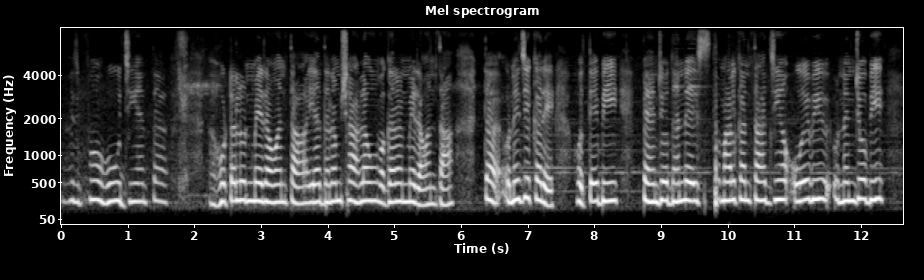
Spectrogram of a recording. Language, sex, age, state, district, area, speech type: Sindhi, female, 30-45, Gujarat, Kutch, rural, spontaneous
